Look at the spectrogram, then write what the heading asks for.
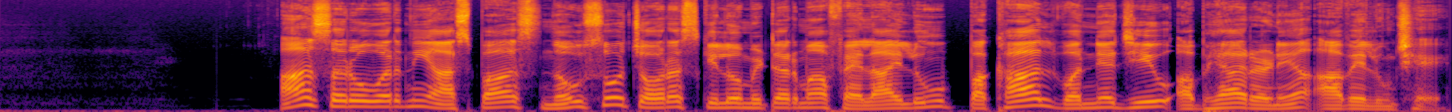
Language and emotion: Gujarati, neutral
